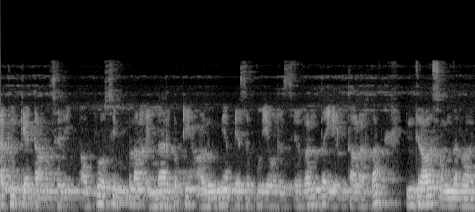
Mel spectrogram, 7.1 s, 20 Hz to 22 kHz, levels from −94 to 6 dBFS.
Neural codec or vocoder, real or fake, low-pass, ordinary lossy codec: none; real; none; none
